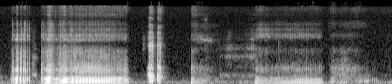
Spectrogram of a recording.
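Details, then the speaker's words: Sleeping female bulldog snoring "like a man": loud, deep, rattling snores, some long and drawn out, with short snorts between them. "Little girl snores like a baby. Holy crap, I don't think I snore that loud."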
